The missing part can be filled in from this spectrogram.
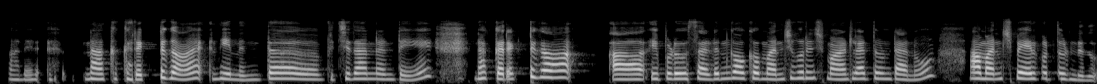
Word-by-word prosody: అదే. 220 0 -10 0.2
ఆహ్, - - -16 0.3
నాకు 245 0 +1
కరెక్ట్‌గా 230 +5 +2 0.4
నేనెంత 220 -2 -3 0.6
పిచ్చిదాన్నంటే, 250 -2 -3 0.7
నాకు 280 +1 -1
కరెక్ట్‌గా 255 +7 +3 0.7
ఆహ్, 235 0 +4 0.2
ఇప్పుడు 255 0 +1 0.2
సడెన్‌గా 255 +3 +1
ఒక 270 - +2
మనిషి 245 +4 -1
గురించి 290 0 -5
మాట్లాడుతూ 260 +3 -1
ఉంటాను. 235 -2 -2 0.5
ఆ - - +9
మనిషి 255 +1 0
పేరు 260 -1 +4
గుర్తుండదు. 230 -8 -6
250 Hz, 110 wpm, -20 LUFS, 230-265 Hz, 0.7 s, ఆ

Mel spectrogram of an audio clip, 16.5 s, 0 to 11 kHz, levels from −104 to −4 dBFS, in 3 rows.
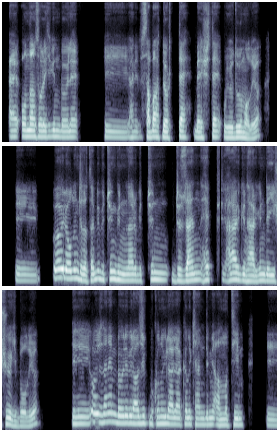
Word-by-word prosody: eee 140 0 -1
ondan 145 -1 +5
sonraki 135 0 0
gün, 140 -1 -1
böyle, 130 0 -1 0.5
iii, 125 -2 -5
hani, 125 +1 -8
sabah 130 +1 +2
4'te, 130 +1 +1
5'te 130 +1 -1
uyuduğum 120 0 +2
oluyor. 105 0 -2 0.6
Eee, 140 0 -7 0.3
öyle 200 0 +7
olunca 185 -3 +3
da 140 -2 +2
tabii, 155 +8 0
bütün 175 +2 +2
günler, 145 -3 +2
bütün 160 +2 -2
düzen 140 +4 +2
hep 155 +2 -2 0.2
her 155 +4 +2
gün 145 -3 0
her 130 -1 +1
gün 145 +3 0
değişiyor 135 +2 +1
gibi 110 -4 -5
oluyor. 110 +9 -2 0.7
Eee, 160 0 -1
o 200 - +3
yüzden 195 0 +1
hem, 200 -2 -1
böyle, 175 0 +3
birazcık 170 0 +1
bu 155 - -5
konuyla 160 0 0
alakalı 150 0 -1
kendimi 140 0 -3
anlatayım, 135 +1 -2 0.4
eee, 130 - -8
140 Hz, 150 wpm, -20 LUFS, 130-160 Hz, 0.7 s, öyle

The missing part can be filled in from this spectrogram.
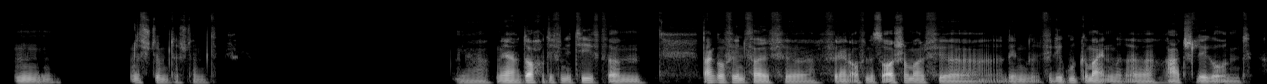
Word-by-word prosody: Mhm. 80 +1 -3 0.7
Das 90 +1 -4
stimmt. 80 -3 -4
Das - - -10
stimmt. 75 0 -11 2.4
Ja, 80 -1 -8
ja, 85 0 +4
doch, 95 +2 +7
definitiv. 85 -1 -2
Ähm. 75 -1 0 0.6
Danke 95 +1 +5
auf 85 - -4
jeden 90 -3 +3
Fall 80 -3 +4
für 75 0 -3
für - - -4
dein 75 -1 +1
offenes - - -2
Ohr - - +9
schon 90 - 0
mal, 85 -1 +2
für 75 -3 -3
den 75 -2 -5
für - - -9
die 80 +1 0
gut 90 -1 -4
gemeinten 80 -2 +2
R 75 - -7
äh, 75 0 -3
Ratschläge 80 -2 +2
und 75 -1 -4
80 Hz, 145 wpm, -27 LUFS, 75-85 Hz, 2.4 s, Ohr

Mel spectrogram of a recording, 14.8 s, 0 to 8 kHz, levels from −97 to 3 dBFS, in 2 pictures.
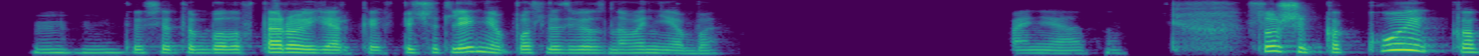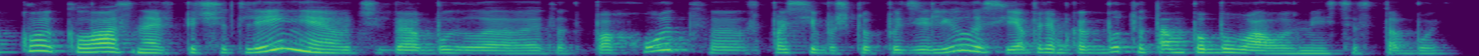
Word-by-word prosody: Мгм. 180 -1 -10
То 185 - -7
есть 175 +1 -8
это 180 0 -2
было 175 0 +1
2 200 +2 +7
яркое 165 -1 -1
впечатление 195 +5 +2
после 180 0 -2
звёздного 170 0 -4
неба? 155 -4 -6 1.5
Понятно. 160 0 -11 0.6
Слушай, 260 -4 +5
какое 285 - +6
какое 260 +1 0
классное 215 -7 +2
впечатление 190 - +1
у - - -8
тебя 165 -1 -5
было, 155 -3 -5
этот 150 0 -11
поход. 300 - -3
А, 160 -1 -8
спасибо, 180 0 -6
что 160 +1 -7
поделилась, 185 - -3
я 175 0 -1
прям 190 -2 -3
как 175 -1 -5
будто 235 +1 -4
там 190 0 -2
побывала 175 -7 0
вместе 145 0 -10
с - - -18
тобой. 145 0 -10
175 Hz, 140 wpm, -24 LUFS, 160-200 Hz, 1.5 s, 2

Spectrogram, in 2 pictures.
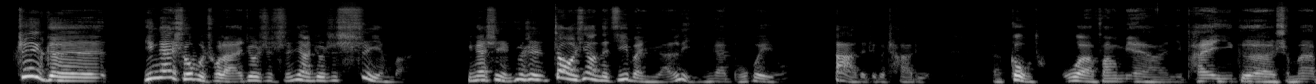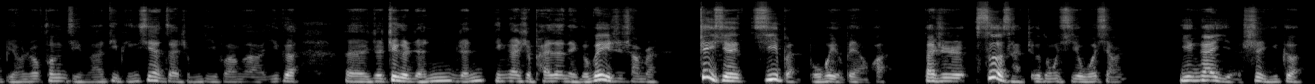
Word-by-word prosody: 这 360 -1 +6
个， 170 -3 +3 0.3
应 250 +7 +3
该 315 0 +2
说 250 -1 +3
不 200 -6 -1
出 165 - -3
来， 130 +1 -3
就 185 +3 0
是， 170 0 -13
实 165 - -13
际 - - -4
上 185 -5 -1
就 180 -1 -1
是 175 +2 -12
适 235 - -4
应 125 -8 -8
吧， 105 - -26 0.6
应 170 - -8
该 200 +1 0
适 205 +2 -3
应。 155 -4 -6
就 235 - 0
是 215 -3 +1
照 255 - +3
相 245 -1 -1
的 180 - -2
基 220 +7 -1
本 125 -4 -8
原 115 - -9
理， 175 - -8
应 120 - -16
该 135 -1 -17
不 120 -1 -17
会 135 -1 -7
有 115 -1 -23 0.4
大 110 - -5
的 115 0 -17
这 110 - -22
个 115 - -19
差 110 +1 -19
别， 100 - -24 0.6
呃， 115 - -16
构 190 - +3
图 140 +7 -13
啊， 150 -6 -1
方 140 +3 -10
面 135 -3 -12
啊， 110 -1 -13
你 115 0 -26
拍 145 +6 -5
一 135 -1 -11
个 130 -3 -4
什 115 +2 -8
么？ 130 +2 -11
比 115 0 -14
方 115 +2 -11
说 130 +1 -9
风 155 +2 -7
景 120 -6 -12
啊， 115 +1 -15
地 145 +6 -12
平 130 +3 -14
线 175 -1 -1
在 130 - -7
什 115 0 -17
么 115 +1 -15
地 120 -1 -17
方 120 0 -16
啊， 115 -2 -18
一 130 +4 -19
个， 135 0 -2 0.5
呃， 125 -3 -3
这 140 +3 -1
这 190 +8 +7
个 155 -4 +7
人 155 +7 -2
人 155 +7 -4
应 150 -1 -8
该 150 -1 -3
是 145 0 -4
拍 145 +5 -6
在 150 0 0
哪 120 -3 -5
个 120 +1 -5
位 200 - +9
置 140 - -12
上 130 0 -11
面 115 - -12
儿， 115 - -14 0.4
这 330 -6 +9
些 180 -5 +7
基 220 +8 +7
本 150 - -5
不 115 - -6
会 135 +2 +1
有 110 -4 -6
变 110 -2 -10
化。 - - -15 0.4
但 160 -3 +2
是 150 -1 0
色 315 -4 +8
彩 125 -8 -6
这 - - -13
个 135 - -3
东 135 0 -10
西 130 +3 -6
我 125 0 -3
想， 115 0 -10 0.5
应 180 0 +2
该 190 0 +3
也 125 -10 -4
是 170 -5 -3
一 120 0 -9
个 120 -2 -5
140 Hz, 260 characters per minute, -23 LUFS, 120-180 Hz, 0.6 s, 位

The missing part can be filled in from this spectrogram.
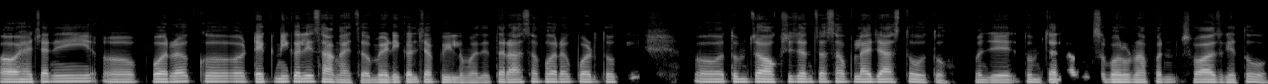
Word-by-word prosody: अ, - - +1 0.2
ह्याच्याने 130 +3 +1 0.3
अ, 115 -6 -2 0.2
फरक 130 +3 +2
अ, 130 0 +1
टेक्निकली 130 +2 +2
सांगायचं 110 -5 0
मेडिकलच्या 115 +1 +1
फिल्डमध्ये 105 -2 -2
तर 115 0 +1
असा 115 +3 0
फरक 120 -1 +1
पडतो, 120 0 0
की 315 - -16 0.6
अ, 120 -1 +1
तुमचा 125 +1 +3
ऑक्सिजनचा 125 +1 +1
सप्लाय 125 0 +1
जास्त 120 0 +1
होतो. 105 -6 -1 0.3
म्हणजे 105 -1 -1
तुमच्या 115 0 0
लंग्स 110 +2 -7
भरून 115 0 +3
आपण 115 +1 -2
श्वास 115 -1 +1
घेतो 110 +3 -2
120 Hz, 130 wpm, -23 LUFS, 110-125 Hz, 0.6 s, तुमचा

